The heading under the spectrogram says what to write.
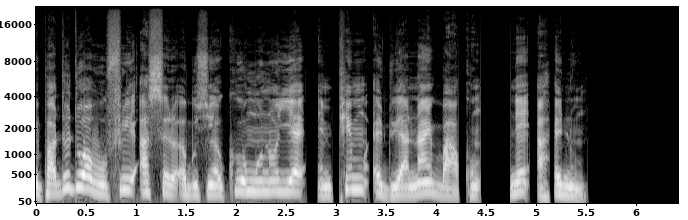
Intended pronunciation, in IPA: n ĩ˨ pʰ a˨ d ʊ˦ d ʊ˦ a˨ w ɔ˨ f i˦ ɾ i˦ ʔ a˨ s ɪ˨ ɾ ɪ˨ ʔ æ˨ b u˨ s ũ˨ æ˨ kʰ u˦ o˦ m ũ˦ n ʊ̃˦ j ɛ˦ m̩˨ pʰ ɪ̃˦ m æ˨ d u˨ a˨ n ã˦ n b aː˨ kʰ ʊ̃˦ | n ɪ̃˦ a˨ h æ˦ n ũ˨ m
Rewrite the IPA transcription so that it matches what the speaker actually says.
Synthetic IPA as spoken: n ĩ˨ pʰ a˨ d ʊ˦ d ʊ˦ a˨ w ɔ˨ f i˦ ɾ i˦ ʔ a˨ s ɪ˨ ɾ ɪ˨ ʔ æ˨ b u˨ s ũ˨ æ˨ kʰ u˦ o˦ m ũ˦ n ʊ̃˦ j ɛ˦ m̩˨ pʰ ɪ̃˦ m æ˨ d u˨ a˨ n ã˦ n b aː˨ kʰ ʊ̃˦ | n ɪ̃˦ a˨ h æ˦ n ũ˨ m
